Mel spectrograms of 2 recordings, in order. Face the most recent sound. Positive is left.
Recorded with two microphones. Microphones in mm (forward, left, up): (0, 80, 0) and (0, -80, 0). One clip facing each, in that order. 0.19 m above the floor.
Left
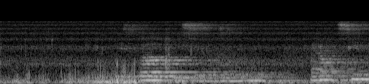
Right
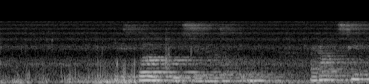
turn(degrees=-25)  # may be behind; listen again after turning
